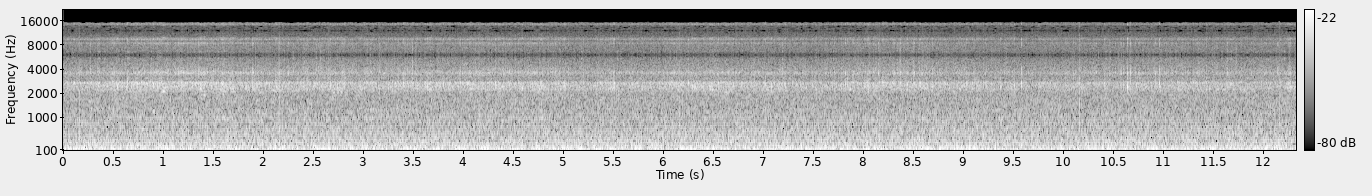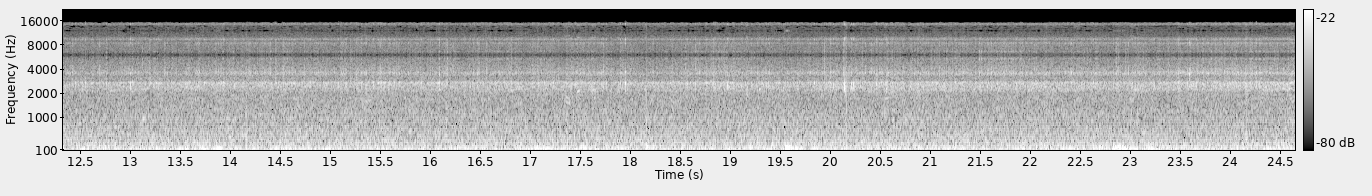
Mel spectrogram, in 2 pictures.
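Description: Faint, steady rushing hiss of the Lady Knox Geyser's erupting water column, with a single short knock near the end.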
